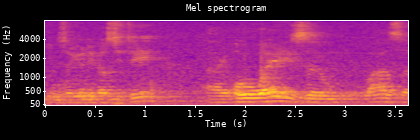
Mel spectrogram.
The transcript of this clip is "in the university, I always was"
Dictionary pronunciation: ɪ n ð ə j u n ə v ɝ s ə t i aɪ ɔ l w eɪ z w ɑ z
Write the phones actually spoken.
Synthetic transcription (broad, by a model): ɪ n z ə j u n ə v ɝ s ə t i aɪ ɔ l w eɪ z w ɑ z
